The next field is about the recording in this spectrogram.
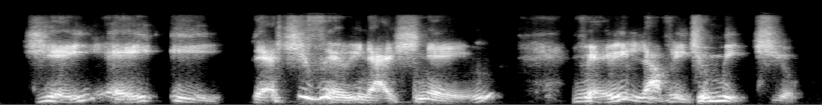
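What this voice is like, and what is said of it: Imitates another person's voice. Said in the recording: “That was Carol Channing. ... That was a great impression.”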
